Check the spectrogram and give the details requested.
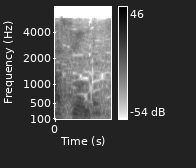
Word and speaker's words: Аслунд: с Изра да Или аслунд по-разному его фамилию произносится Но обычно сейчас писать ослу Хотя он на самом деле действительно аслунд между прочим можно сказать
